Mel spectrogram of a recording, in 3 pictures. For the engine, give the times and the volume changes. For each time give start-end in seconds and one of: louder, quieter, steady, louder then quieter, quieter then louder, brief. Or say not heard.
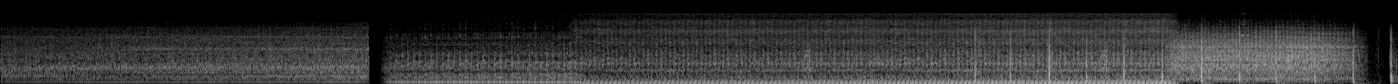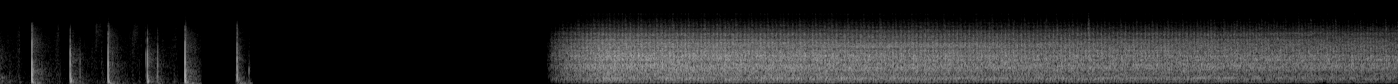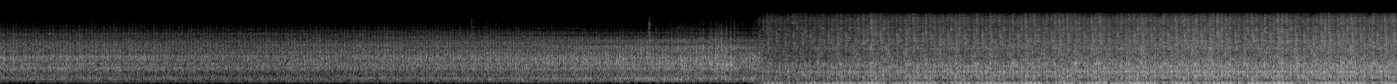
0.0-13.7 louder
19.4-41.8 quieter then louder.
